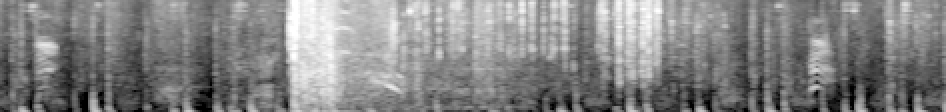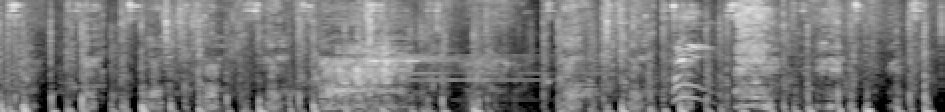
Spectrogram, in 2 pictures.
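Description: A horse gallops with steady thudding hoofbeats.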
